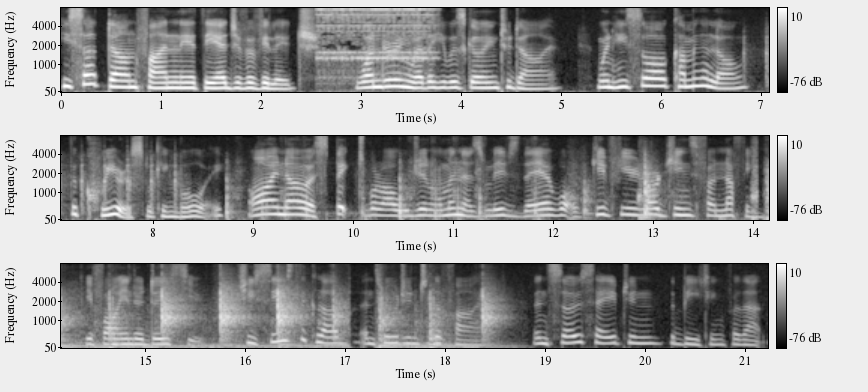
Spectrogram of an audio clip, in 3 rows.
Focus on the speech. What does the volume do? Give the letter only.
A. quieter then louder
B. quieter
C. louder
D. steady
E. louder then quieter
B.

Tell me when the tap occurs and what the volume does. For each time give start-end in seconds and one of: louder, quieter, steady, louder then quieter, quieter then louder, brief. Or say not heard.
not heard.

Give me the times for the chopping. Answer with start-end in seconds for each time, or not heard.
6.8-18.7.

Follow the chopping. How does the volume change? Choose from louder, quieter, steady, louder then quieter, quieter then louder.
louder.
